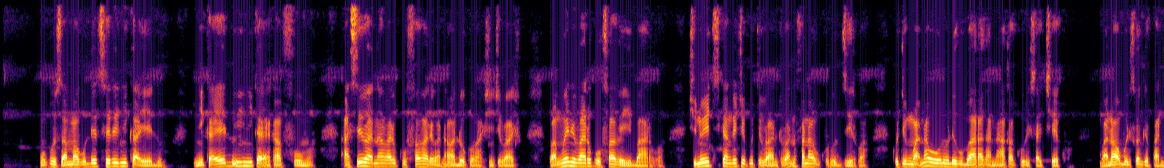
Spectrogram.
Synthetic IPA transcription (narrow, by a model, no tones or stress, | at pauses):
mukuzamakuɗe̞t͡se̞ɾeɲikaje̞ːɗu | ɲikaje̞ɗuiɲikaja̰kap͡fuːma | a̰siʋanaʋaɾikufaʋaɾiwana̰ʋaɗo̞koʋaʒind͡ʒiʋaːt͡ʃoʋamwe̞niʋaɾikufaʋe̞iɓarwa | t͡ʃino̞iti̥kaŋɡe̞t͡ʃe̞kutiʋa̰ntʰuʋano̞fanakukuɾṵd͡zirwa | kutimwa̰nawo̞uno̞ɗekuɓaɾʔakanaːkakuɾisat͡ʃe̞ːko | mwanawoɓuɗiswaŋɡe̞pana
